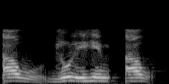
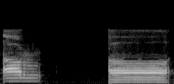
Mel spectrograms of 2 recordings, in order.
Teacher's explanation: ظهر طرف اللسان، يعني طرف اللسان الظهر بتاعه، ده لازم يلمس في سقف الحنك · Shown in: second take · Term: الراء الساكنة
